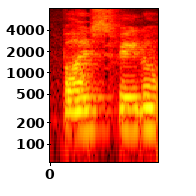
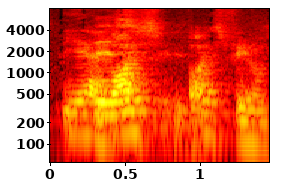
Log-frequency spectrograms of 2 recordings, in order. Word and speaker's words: bisphenol: And this is called bisphenol or bisphenol, spelled like this.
